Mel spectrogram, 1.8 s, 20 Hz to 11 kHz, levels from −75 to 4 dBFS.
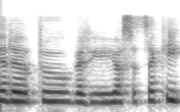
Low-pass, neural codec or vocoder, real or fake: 7.2 kHz; codec, 16 kHz, about 1 kbps, DyCAST, with the encoder's durations; fake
